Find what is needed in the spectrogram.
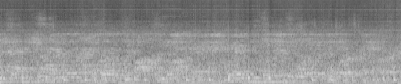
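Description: High school marching band playing a passage of sustained chords at a steady level, heard across an open football stadium.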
